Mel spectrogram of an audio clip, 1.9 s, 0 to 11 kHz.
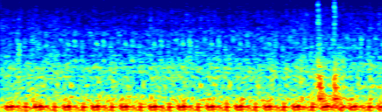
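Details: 2003 VW Jetta 1.8 turbo, 174,821 miles, codes P0341 (cam position sensor) and P0011 (cam angle): rough, lumpy idle pulsing about seven times a second with shaking. Owner suspects the cam position sensor; not confirmed.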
